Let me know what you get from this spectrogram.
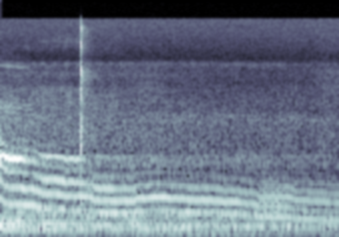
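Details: Jealous black female cat going after a little ginger cat at play, heard as one sustained low growling yowl that slides gradually downward, with a single sharp click partway through.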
